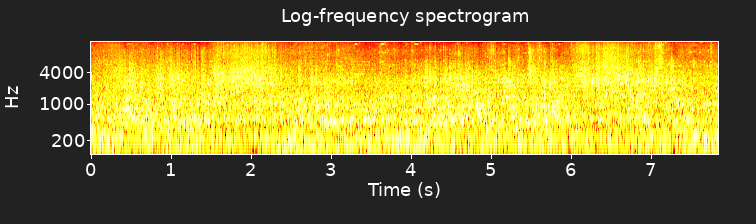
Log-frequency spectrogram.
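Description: Tracked excavator's diesel engine running under load as its bucket breaks into a brick wall and tiled roof, with steady rattling and clatter of falling bricks, tiles and debris.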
